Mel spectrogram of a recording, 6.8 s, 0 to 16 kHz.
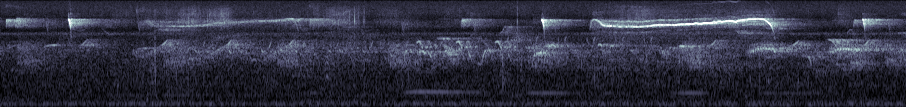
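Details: Barred owl owlet, one of two young moving tree to tree while their mother brings food at 7am, Devil's Den Campground forest; a long, hissing, high screech lasting over a second, with softer rising whistles and chirps from other forest birds.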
